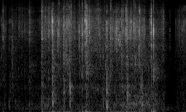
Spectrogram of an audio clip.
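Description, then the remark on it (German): Busy crinkling and rustling as a box of baked cheese snacks marked 'Lift to Open' is opened and the silver plastic bag inside is handled, with irregular sharp crackles over about three seconds and no talking. “Hier steht Lift to Open. Ja, dann lift mal.”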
